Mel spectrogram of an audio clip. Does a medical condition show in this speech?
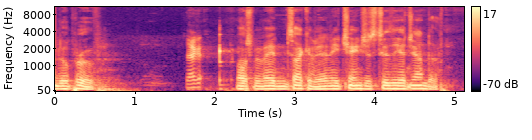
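No.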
